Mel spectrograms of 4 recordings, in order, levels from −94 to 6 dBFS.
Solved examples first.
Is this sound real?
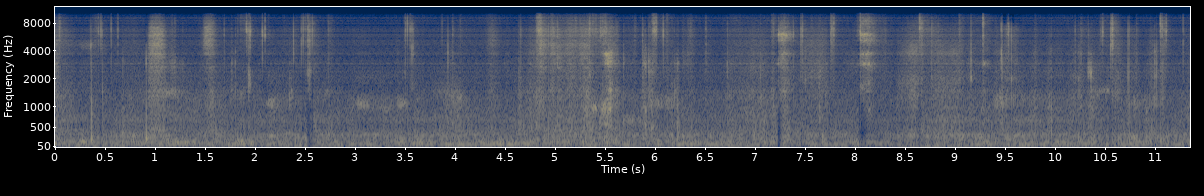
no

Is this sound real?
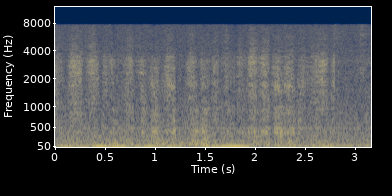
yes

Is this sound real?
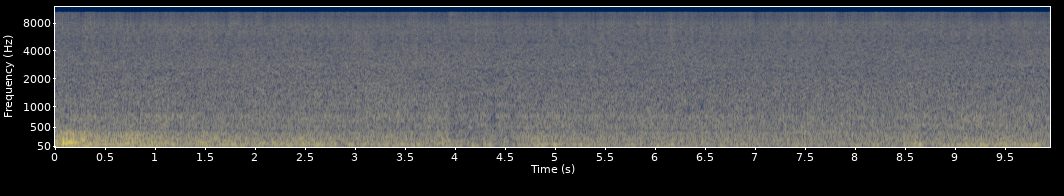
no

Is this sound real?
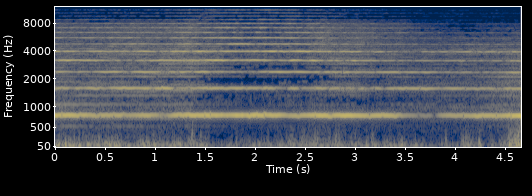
no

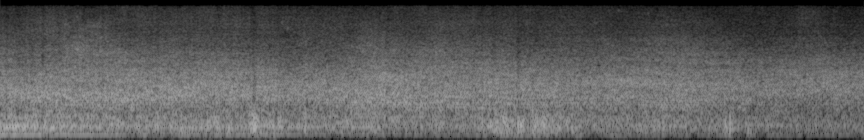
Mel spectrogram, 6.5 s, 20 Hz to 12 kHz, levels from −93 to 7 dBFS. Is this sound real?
no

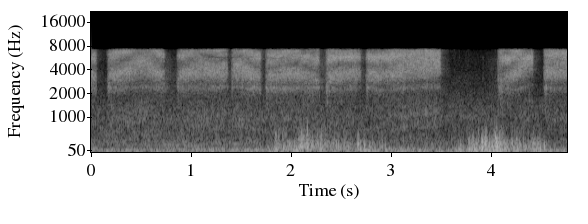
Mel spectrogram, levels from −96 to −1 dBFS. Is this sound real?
yes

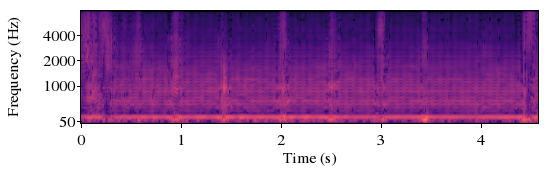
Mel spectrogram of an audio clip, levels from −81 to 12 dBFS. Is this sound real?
no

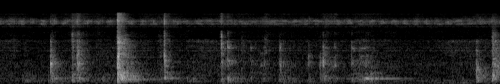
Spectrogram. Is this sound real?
no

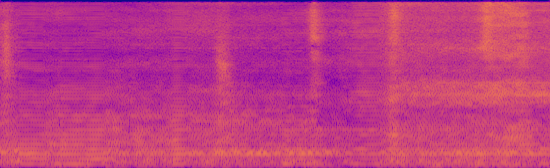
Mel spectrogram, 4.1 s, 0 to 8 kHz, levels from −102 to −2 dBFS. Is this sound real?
no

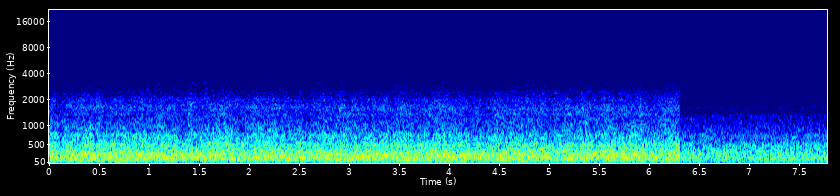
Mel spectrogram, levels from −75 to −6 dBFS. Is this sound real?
yes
